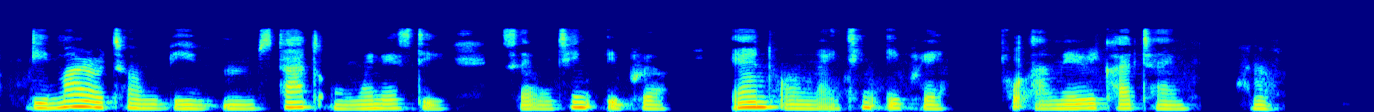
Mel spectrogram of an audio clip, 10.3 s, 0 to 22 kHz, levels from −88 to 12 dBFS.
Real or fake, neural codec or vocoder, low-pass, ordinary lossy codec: fake; codec, 16 kHz, 2 kbps, X-Codec, WavLM features, trained on Multilingual LibriSpeech; none; none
